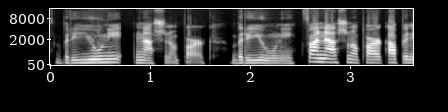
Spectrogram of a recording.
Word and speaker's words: Brijuni: And so if you remember the J really just sounds like a Y, then you'll be on the right track already. So here you'd say Brijuni. Brijuni National Park. Brijuni.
